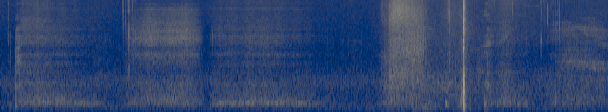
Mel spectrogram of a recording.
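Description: A golf club strikes the bunker sand once, a sharp thud about four and a half seconds in, as an explosion shot splashes the ball out over a steep lip. Before it, faint breathy rustling.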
